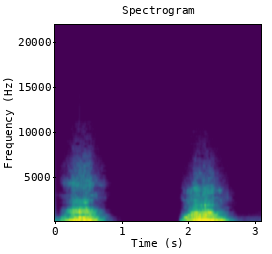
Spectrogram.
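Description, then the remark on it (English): A big wolf growls menacingly twice late at night in the East Ridge Forest Preserve, each deep, rough snarl lasting under a second, loud, with a moment of silence between the two bursts. “The wolf charged and leapt at me.”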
